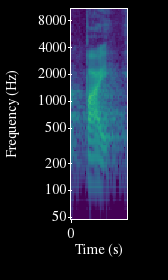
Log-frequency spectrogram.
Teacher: Na palavra pai existe um ditongo. O a é vogal, o I é semivogal, ditongo decrescente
